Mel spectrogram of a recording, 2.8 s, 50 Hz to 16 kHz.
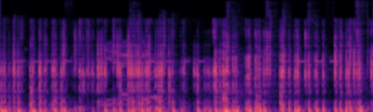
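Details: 2006 Honda Accord 7 head unit with built-in amplifier, giving rough crackling, hiss and clicks from the speakers in every mode, with volume unresponsive. Suspect solder joints on the amplifier board; resoldering them fixed the radio.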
